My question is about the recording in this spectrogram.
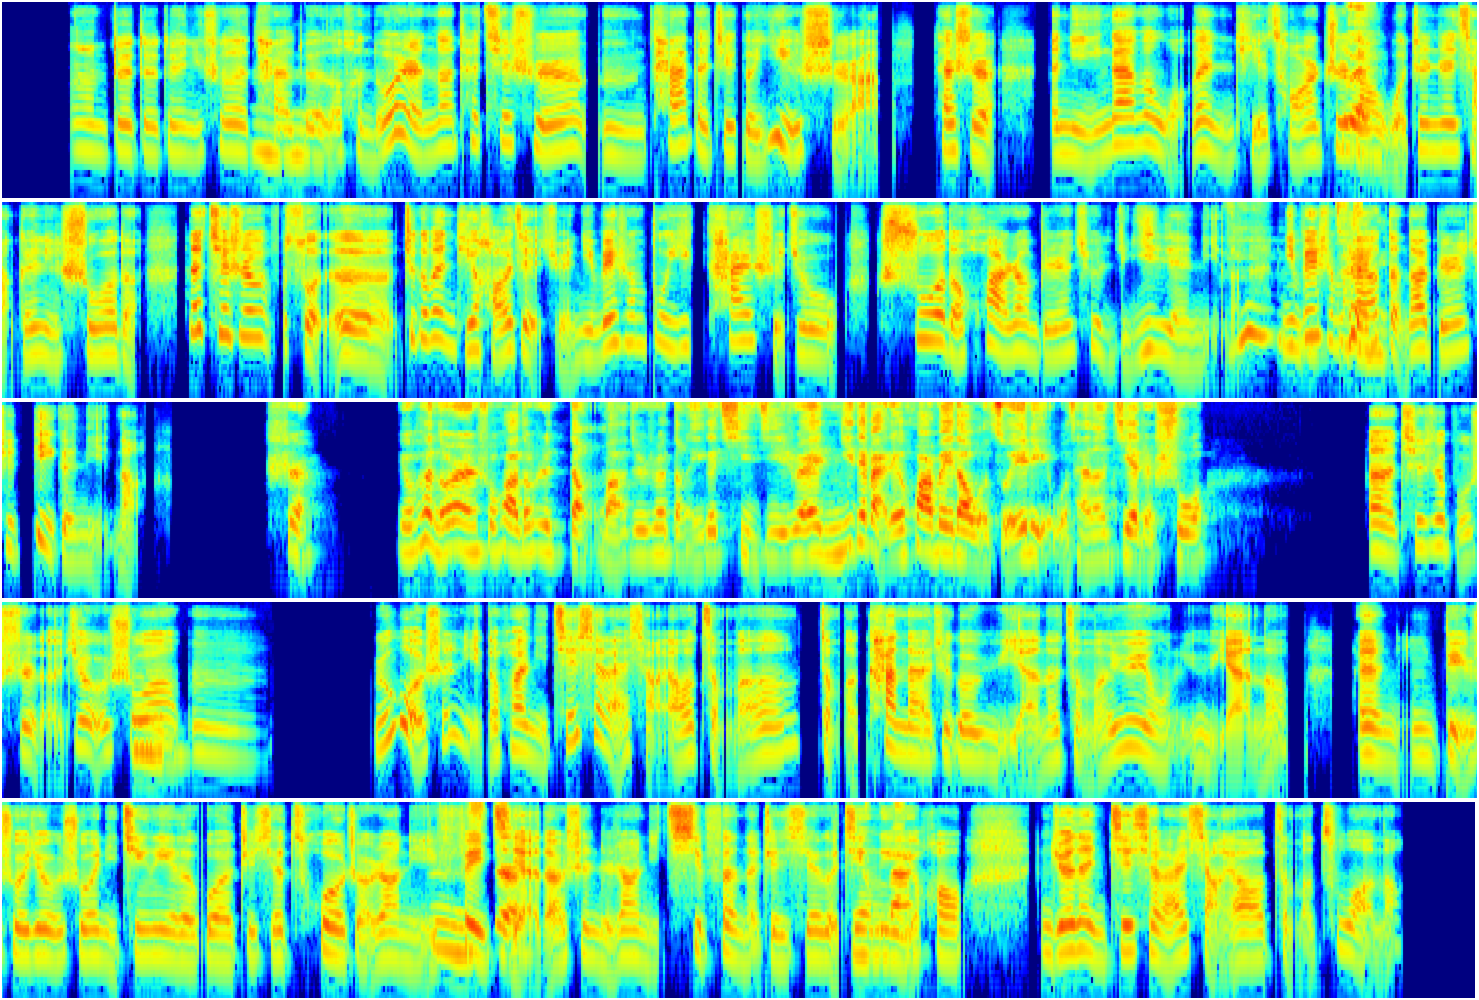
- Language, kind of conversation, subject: Chinese, podcast, 你从大自然中学到了哪些人生道理？
- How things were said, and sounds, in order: laugh; laughing while speaking: "对"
